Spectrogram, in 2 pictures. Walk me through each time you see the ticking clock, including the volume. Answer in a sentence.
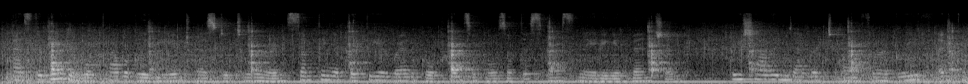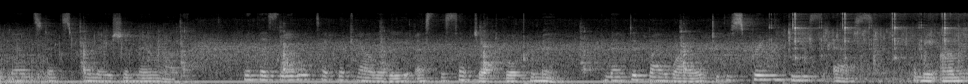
The ticking clock can be heard from 0.1 to 19.3 s, at a steady volume.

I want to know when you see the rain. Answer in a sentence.
You can hear the rain from 0.0 to 19.3 s.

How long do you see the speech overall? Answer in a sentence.
The speech can be heard for 19 seconds in total.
